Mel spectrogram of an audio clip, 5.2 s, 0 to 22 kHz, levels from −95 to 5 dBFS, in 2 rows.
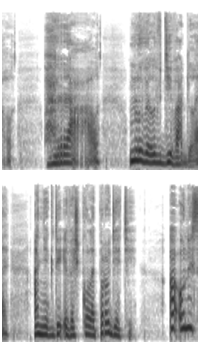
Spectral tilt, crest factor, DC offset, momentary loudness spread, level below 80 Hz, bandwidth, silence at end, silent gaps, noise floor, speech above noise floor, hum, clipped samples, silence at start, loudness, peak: -5 dB/octave; 20 dB; under 0.1%; 12 LU; -66 dBFS; 17 kHz; 0 s; none; -41 dBFS; 21 dB; none; under 0.1%; 0 s; -21 LUFS; -2 dBFS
